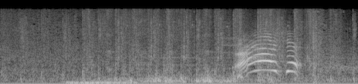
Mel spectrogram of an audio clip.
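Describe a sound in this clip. Footsteps run quickly over grass and gravel.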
